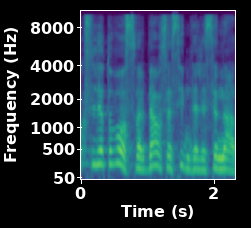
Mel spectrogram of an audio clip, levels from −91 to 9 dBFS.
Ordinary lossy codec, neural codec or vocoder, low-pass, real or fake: AAC, 48 kbps; none; 9.9 kHz; real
